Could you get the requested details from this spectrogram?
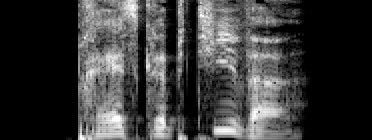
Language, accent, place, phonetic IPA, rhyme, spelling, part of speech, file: German, Germany, Berlin, [pʁɛskʁɪpˈtiːvɐ], -iːvɐ, präskriptiver, adjective, De-präskriptiver.ogg
- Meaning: inflection of präskriptiv: 1. strong/mixed nominative masculine singular 2. strong genitive/dative feminine singular 3. strong genitive plural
